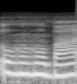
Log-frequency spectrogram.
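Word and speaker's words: jojoba: ये ओहोबा इसको हम ऐसे प्रोनाउंस करते हैं।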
